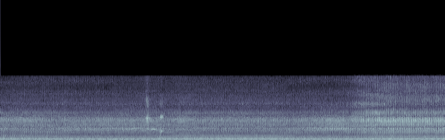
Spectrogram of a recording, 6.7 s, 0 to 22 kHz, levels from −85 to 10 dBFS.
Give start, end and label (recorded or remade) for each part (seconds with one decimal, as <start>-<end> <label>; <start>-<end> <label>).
0.0-1.7 recorded; 1.7-2.9 remade; 2.9-6.7 recorded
